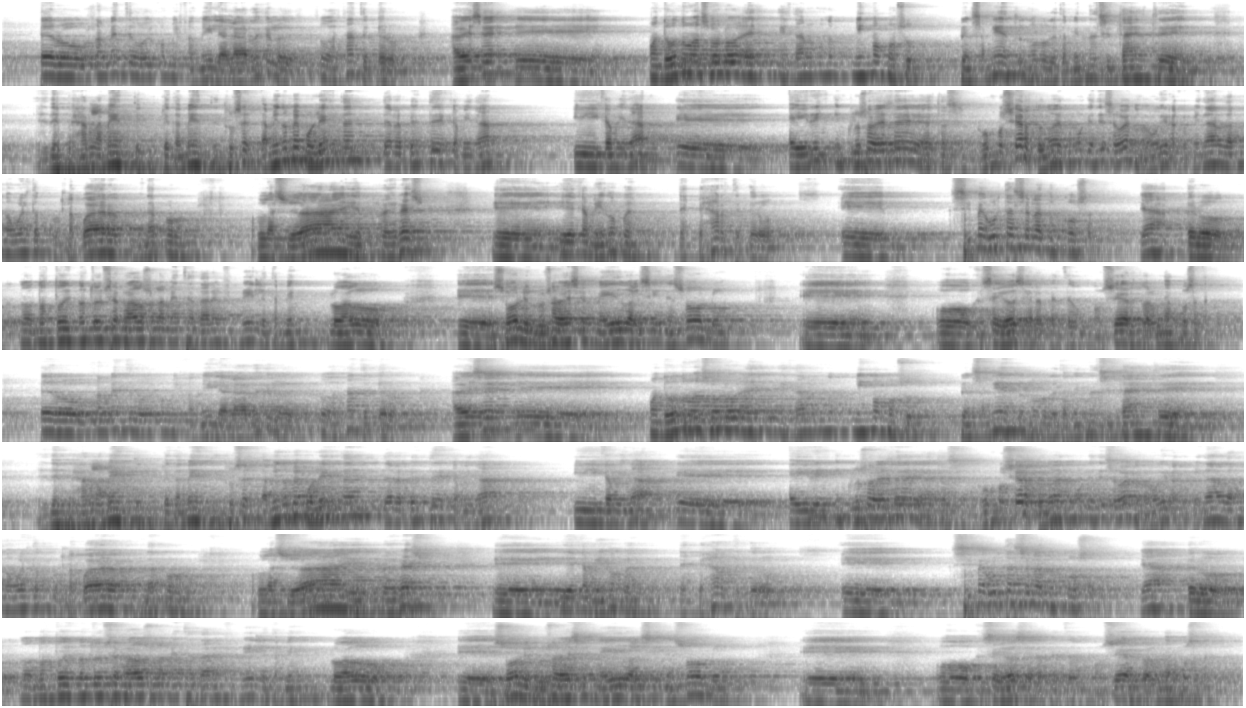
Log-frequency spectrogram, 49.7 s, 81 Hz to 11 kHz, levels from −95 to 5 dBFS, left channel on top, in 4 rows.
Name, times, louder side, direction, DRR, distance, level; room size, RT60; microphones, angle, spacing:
voice 1, 0.4-4.0 4.5-6.0 6.5-9.1 9.6-12.3 12.8-17.4 18.1-27.0 27.4-31.2 31.6-32.6 33.2-33.9 34.3-35.8 36.2-37.1 37.4-44.5 45.2-46.3 46.6-49.3, left 2 dB, 40° left, 6 dB, 0.4 m, -31 dB
7.5 x 5.7 x 3.9 m, 2.6 s
head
